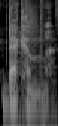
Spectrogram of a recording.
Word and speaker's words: Beckham: to watch bendit Like Beckham oh God you had to pronounce the h i don't think they think that's how they say it anyway yes it's the 2002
